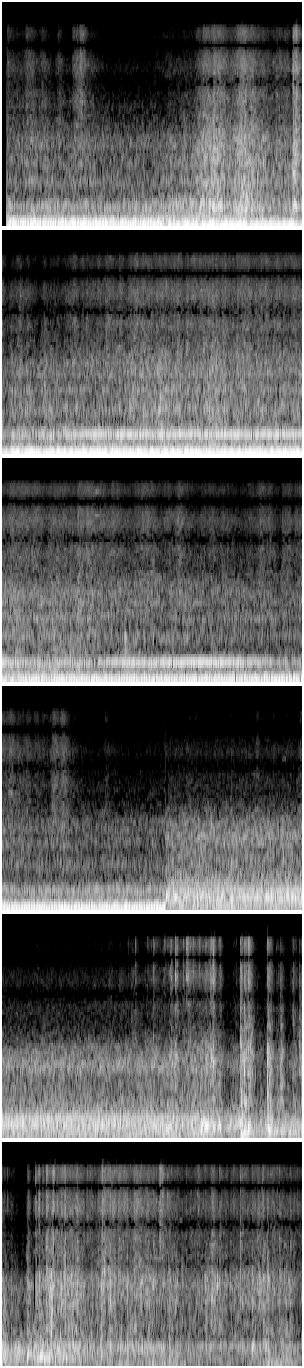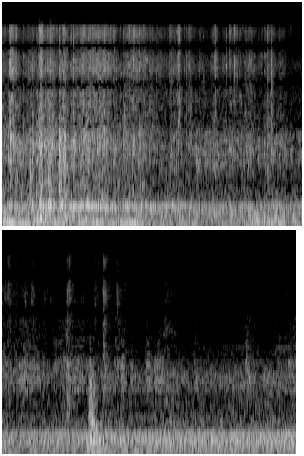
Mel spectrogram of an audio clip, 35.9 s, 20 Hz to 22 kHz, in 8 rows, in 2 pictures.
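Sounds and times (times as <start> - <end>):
shredder low hum: 0.1 - 35.9
shredder drive whine: 1.6 - 35.9
metal being torn and crushed: 2.8 - 14.8, 19.9 - 33.4.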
